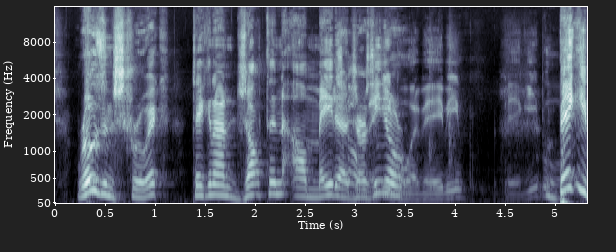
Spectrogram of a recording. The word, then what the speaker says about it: Rozenstruik: have jarzinho Rosen stroke I say rosenstrupe but he just tweeted exactly how to pronounce it I think it's trueick yeah rosenstruick taking on jalton Almeida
